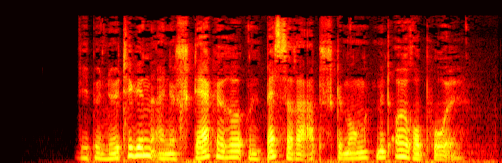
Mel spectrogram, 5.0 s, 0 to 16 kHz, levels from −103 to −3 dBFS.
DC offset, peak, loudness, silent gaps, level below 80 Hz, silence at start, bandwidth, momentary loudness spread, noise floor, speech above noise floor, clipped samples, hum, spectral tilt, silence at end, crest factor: under 0.1%; -6 dBFS; -23 LUFS; none; -48 dBFS; 0.8 s; 11.5 kHz; 10 LU; -89 dBFS; 66 dB; under 0.1%; none; -5.5 dB/octave; 0.4 s; 18 dB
